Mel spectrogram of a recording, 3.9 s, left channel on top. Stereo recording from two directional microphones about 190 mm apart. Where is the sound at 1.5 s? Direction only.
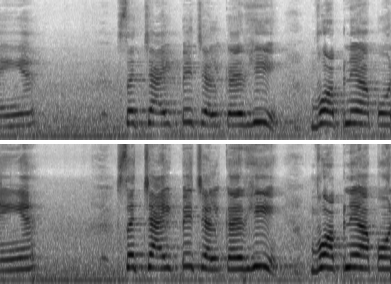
30° right (ahead or behind).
